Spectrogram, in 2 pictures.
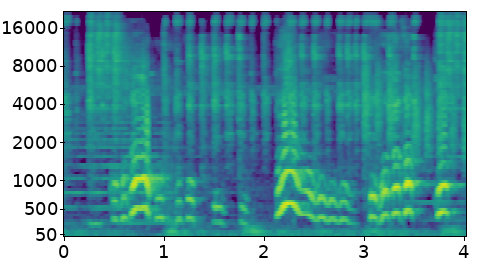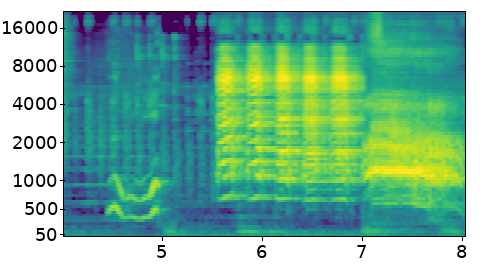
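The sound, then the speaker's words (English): A bird squawks and chatters in a rapid string of warbling, bleating calls, ending in a loud, harsh burst of screeching squawks. No one speaks over it. “So I'm still rusty on my bird translations, but if I heard him correctly, it said that there's trouble at the Tiki Room.”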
